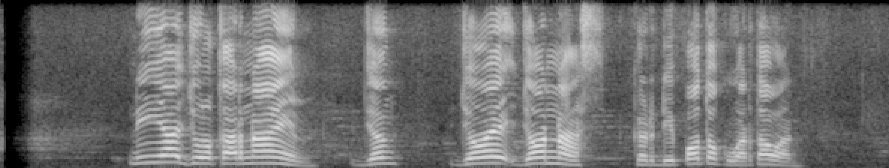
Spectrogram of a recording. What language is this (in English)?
Sundanese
